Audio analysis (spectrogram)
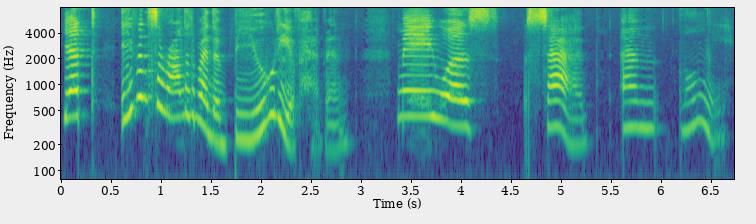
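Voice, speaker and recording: A woman narrates a children's picture book in a high voice. She reads slowly and carefully, with very lively swings in intonation. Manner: careful, storytelling delivery. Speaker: children's story reader. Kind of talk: expressive scripted storybook narration.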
